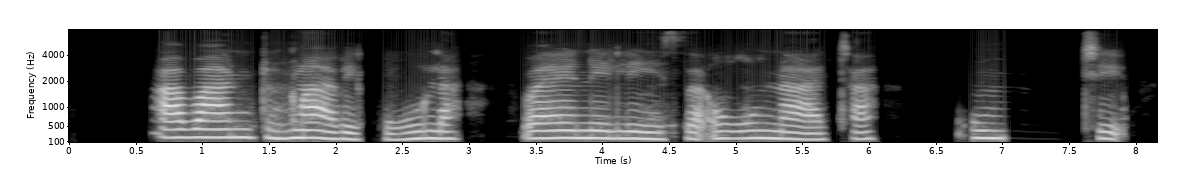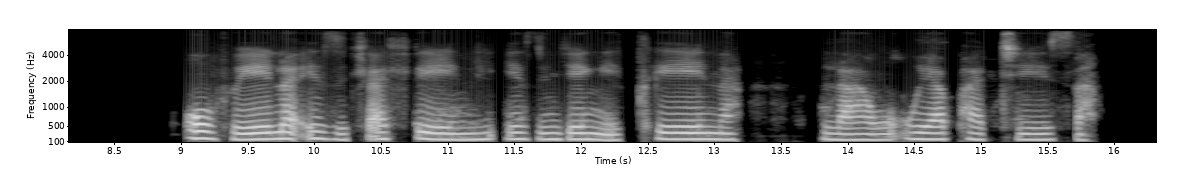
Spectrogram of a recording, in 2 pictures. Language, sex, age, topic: North Ndebele, female, 50+, health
